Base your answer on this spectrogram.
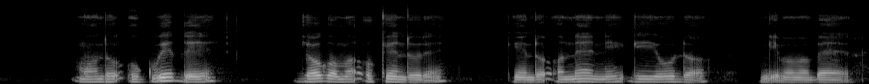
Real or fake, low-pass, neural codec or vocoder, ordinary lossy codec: fake; none; codec, 44.1 kHz, 7.8 kbps, DAC; none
